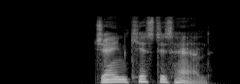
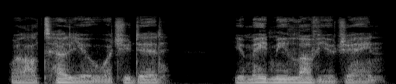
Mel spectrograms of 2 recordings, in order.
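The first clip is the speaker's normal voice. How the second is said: lower, softer, held back; low pained gunman; 5 semitones lower, 6 dB quieter than usual. Acted. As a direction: push her away quietly. Lassiter's bitter confession.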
